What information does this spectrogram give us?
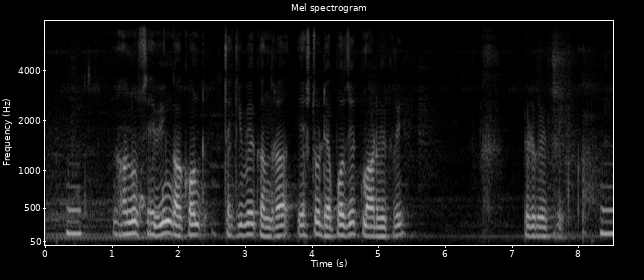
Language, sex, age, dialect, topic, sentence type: Kannada, male, 31-35, Central, banking, question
